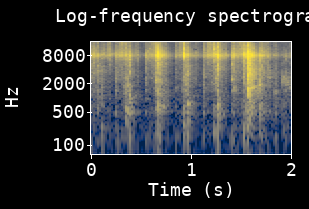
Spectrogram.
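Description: A deck of oracle cards shuffled in the hands: a quick, irregular run of soft card clicks and snaps.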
